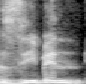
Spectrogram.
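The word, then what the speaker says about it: sieben: should যেটা রিস্টিজ ডয়েস তো এখানে জার্মানরা যেভাবে উচ্চারণ গুলো করে আমরা ওইগুলা ট্রাই করবো ওরা জিবেন এরকম টেনে টেনে বলে না হ্যাঁ লাঞ্জাম বলে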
